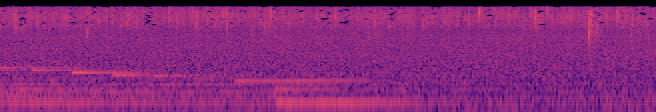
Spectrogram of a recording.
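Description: Steady rain falling on surfaces, an even hiss. A soft, slow melody of single notes descends over it and stops about four seconds in.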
